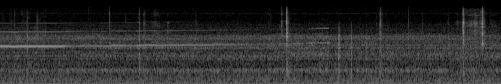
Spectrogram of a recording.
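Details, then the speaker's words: Vintage Motorola tube AM radio: a thin steady whistle over the AM hiss drops out when a nearby poorly filtered USB charger is unplugged, leaving some background noise; radio whistle from charger interference. "got away the whistle that really cleaned up a lot of this and still some noise in the background here"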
